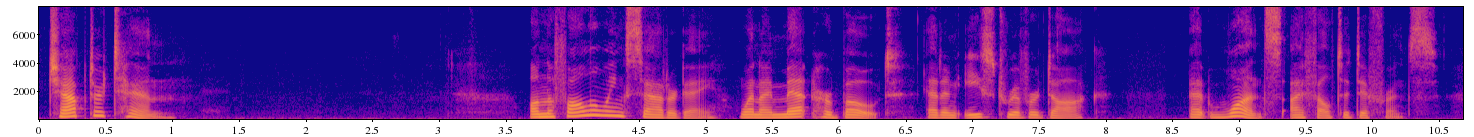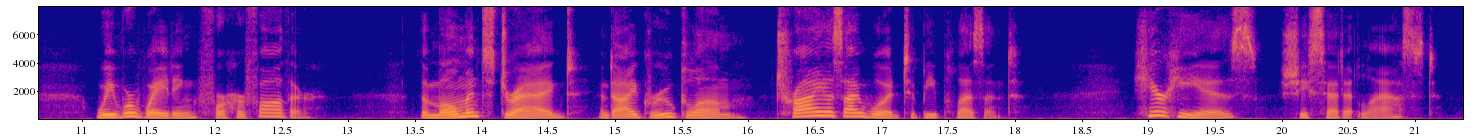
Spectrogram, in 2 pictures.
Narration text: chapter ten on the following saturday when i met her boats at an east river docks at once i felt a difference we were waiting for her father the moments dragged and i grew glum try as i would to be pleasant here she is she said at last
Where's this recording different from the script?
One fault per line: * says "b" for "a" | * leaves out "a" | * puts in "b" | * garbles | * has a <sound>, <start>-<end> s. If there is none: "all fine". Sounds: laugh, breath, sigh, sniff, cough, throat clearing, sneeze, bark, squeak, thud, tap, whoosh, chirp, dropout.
* says "boat" for "boats"
* says "dock" for "docks"
* says "he" for "she"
